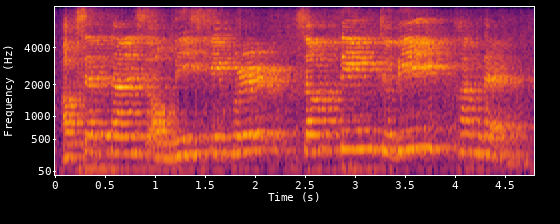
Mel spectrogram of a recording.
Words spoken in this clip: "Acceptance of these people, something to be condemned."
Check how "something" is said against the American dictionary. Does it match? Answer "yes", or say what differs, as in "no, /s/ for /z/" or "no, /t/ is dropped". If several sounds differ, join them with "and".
no, /t/ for /θ/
